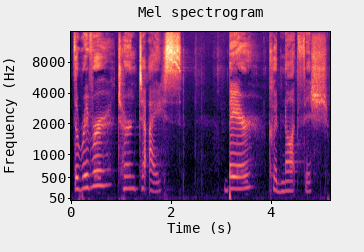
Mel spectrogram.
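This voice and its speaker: A woman narrates a children's story in a high voice. She goes very slowly, setting out each short phrase deliberately, as in a read-aloud for young listeners.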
